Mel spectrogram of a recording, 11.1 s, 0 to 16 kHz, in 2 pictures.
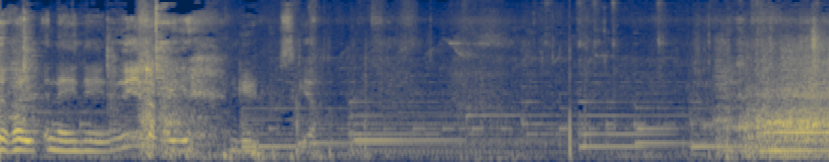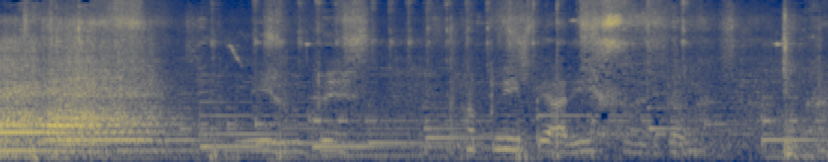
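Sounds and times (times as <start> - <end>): background music with held notes: 0.0 - 11.0
harsh scraping noise: 4.6 - 6.9.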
